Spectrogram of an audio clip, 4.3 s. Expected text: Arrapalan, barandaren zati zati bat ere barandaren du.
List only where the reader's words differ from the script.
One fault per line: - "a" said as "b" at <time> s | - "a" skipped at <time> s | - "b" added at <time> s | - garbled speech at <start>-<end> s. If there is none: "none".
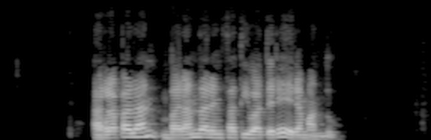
- "zati" skipped at 2.5 s
- "barandaren" said as "eraman" at 3.0 s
